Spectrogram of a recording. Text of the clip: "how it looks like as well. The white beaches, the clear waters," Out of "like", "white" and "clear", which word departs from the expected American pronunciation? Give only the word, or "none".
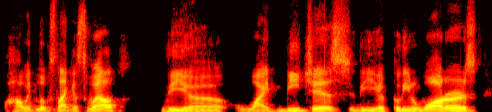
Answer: none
